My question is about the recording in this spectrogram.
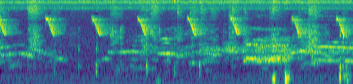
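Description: Outdoor birdsong: a bird repeats short, falling chirps about twice a second, with fainter, longer held calls behind it. A few soft knocks come near the end.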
